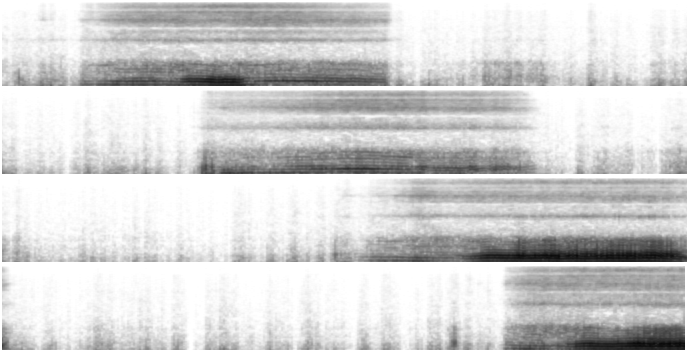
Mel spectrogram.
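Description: Loud, rattling snores on breaths in, about every five seconds, with quiet gaps between; some snores rise to a louder, harsher pitch.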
